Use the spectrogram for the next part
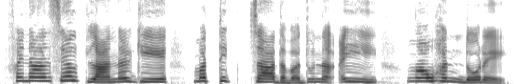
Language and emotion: Manipuri, angry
